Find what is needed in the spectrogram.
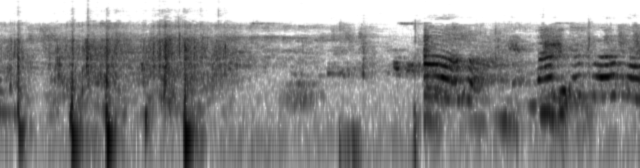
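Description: Splashing from a child swimming in a muddy pond: a quick run of splashes from arm strokes over the first two seconds, then quieter water. In the last two seconds a voice calls out over the water.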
